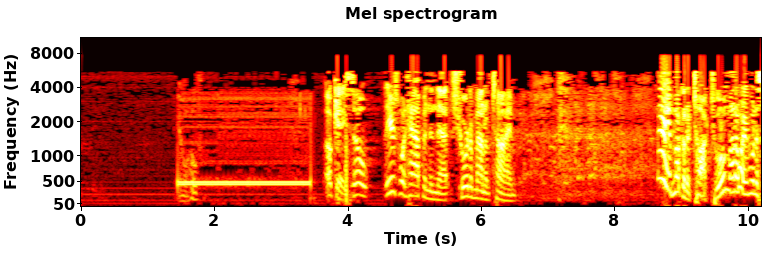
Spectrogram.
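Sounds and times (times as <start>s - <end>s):
telephone dial tone while dialing: 1.4s - 3.5s
speech: 3.7s - 6.6s, 8.8s - 10.1s
laughter: 6.4s - 9.2s.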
